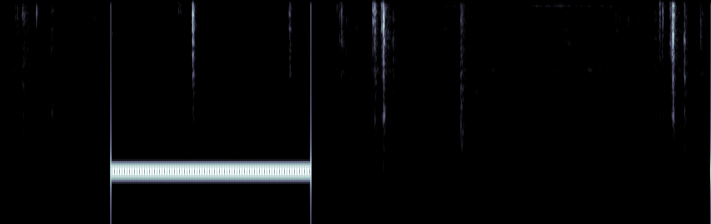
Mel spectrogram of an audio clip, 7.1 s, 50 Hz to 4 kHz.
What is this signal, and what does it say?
Ringback tone (North America), 440 + 480 Hz.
